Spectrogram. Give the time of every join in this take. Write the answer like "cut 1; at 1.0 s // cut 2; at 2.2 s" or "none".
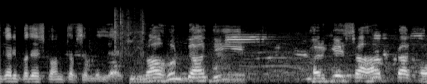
cut 1; at 1.2 s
